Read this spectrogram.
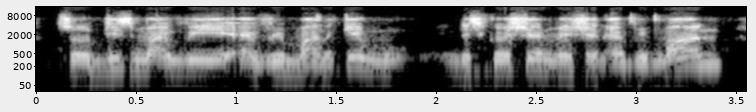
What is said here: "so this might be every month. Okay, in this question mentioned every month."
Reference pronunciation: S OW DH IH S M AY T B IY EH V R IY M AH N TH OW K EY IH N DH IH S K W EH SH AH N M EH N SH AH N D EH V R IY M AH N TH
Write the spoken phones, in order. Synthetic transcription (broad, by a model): S OW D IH S M AY T B IY EH V R IY M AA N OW K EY IH N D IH S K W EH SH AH N M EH N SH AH N EH V R IY M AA N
